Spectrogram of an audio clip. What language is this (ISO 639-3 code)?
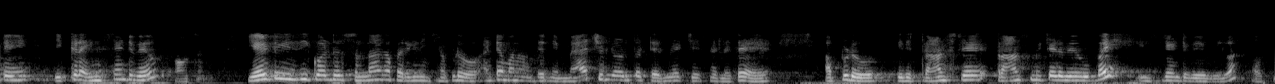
tel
